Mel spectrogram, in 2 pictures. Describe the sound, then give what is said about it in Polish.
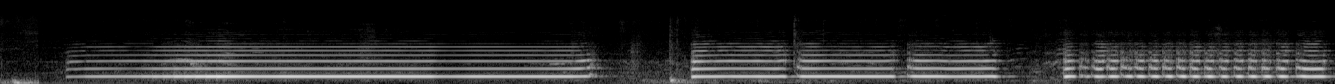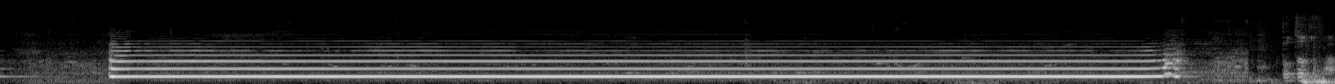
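A shofar sounds four long, steady horn blasts. The third breaks into short wavering pulses, and the last is held for about ten seconds. Brief pauses separate the blasts, with no voices. “Więc to był dźwięk szofaru, tak?”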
